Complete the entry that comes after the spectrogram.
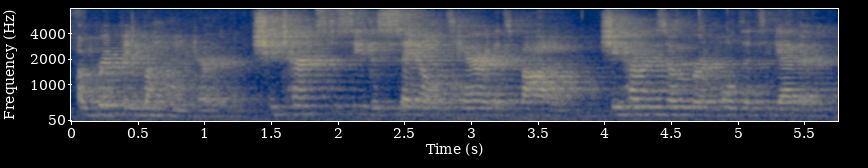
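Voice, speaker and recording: Recorded from far off in a rumbly, very reverberant hall, a young woman narrates a script. Her voice is on the low side with clear creak, reading stage directions. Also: fairly even intonation, a little fast, fairly bright tone. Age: young adult. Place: large echoey indoor performance space. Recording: very echoey hall, distant mic, rumbly noise.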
